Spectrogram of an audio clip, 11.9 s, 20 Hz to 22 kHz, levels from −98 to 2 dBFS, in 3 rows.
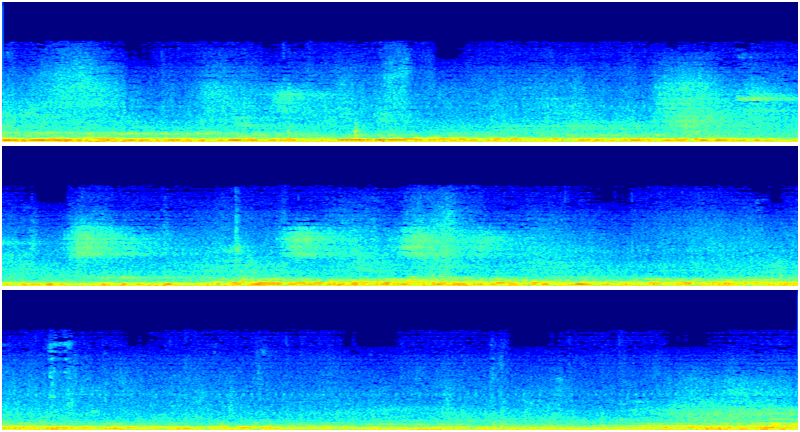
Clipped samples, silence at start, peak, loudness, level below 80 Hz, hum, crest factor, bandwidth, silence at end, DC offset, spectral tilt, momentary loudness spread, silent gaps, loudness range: under 0.1%; 0 s; -16 dBFS; -31 LUFS; -58 dBFS; none; 14 dB; 15 kHz; 0 s; under 0.1%; -6 dB/octave; 7 LU; none; 4 LU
